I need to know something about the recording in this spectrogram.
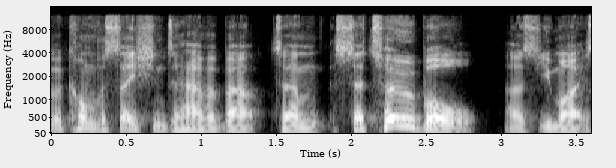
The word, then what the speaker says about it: Setúbal: You say it's Setúbal. Oh, so that was one I didn't include. Right. Yeah, Setúbal.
